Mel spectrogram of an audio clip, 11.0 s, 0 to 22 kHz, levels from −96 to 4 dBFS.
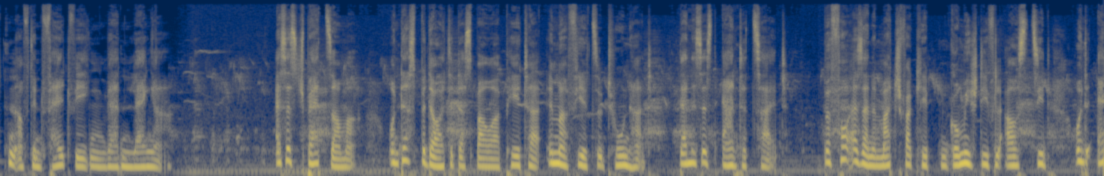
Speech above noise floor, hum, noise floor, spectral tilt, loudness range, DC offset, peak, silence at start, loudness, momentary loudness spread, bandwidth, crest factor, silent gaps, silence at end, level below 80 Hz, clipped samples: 22 dB; none; -42 dBFS; -5 dB/octave; 3 LU; under 0.1%; -2 dBFS; 0.1 s; -20 LUFS; 9 LU; over 20 kHz; 18 dB; none; 0 s; -40 dBFS; under 0.1%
